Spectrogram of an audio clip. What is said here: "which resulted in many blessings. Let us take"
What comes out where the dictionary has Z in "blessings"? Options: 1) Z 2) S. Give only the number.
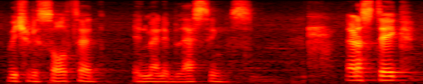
2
